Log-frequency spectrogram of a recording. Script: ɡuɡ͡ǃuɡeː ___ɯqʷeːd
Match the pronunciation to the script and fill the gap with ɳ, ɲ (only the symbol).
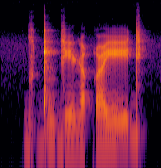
ɳ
